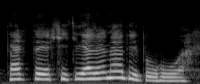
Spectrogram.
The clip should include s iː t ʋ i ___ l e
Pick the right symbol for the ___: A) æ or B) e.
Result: A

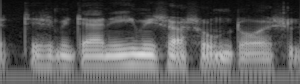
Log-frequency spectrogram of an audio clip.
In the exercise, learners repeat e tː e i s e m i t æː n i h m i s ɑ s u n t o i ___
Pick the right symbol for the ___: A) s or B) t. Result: A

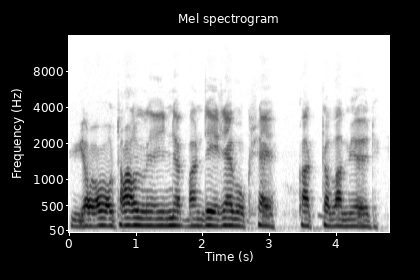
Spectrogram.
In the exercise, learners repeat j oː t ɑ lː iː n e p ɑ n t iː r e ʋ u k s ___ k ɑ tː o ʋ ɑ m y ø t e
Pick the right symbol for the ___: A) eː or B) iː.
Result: A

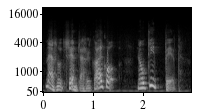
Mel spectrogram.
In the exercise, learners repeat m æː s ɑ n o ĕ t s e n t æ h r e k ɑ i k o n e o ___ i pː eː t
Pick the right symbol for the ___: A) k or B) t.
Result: A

